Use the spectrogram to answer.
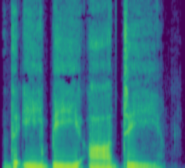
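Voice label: "ebrd", British English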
